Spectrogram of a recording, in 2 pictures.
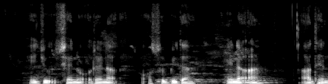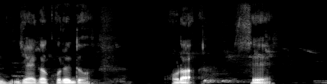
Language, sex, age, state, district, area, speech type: Santali, male, 30-45, West Bengal, Paschim Bardhaman, urban, spontaneous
